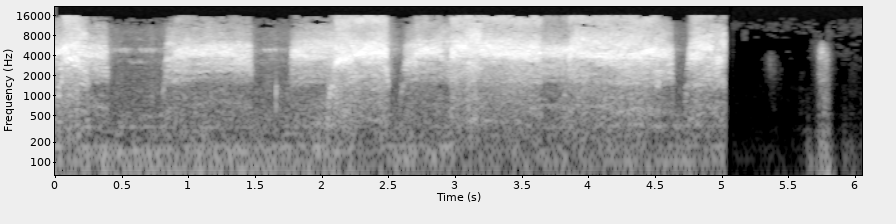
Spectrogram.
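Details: Meerkat (suricate), a small mongoose of southern Africa, screams in harsh, hissing bursts lasting a second or two, broken by brief pauses.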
